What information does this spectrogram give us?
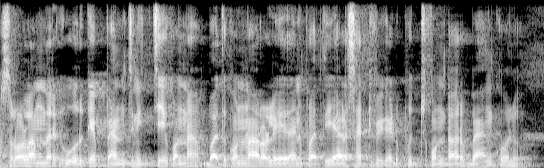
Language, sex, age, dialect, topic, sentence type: Telugu, male, 25-30, Utterandhra, banking, statement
